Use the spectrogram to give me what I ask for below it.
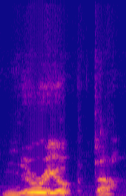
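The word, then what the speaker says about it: Nuriootpa: town that we're going to it's cool it's pronounced nuriopter ah okay it's the it's the barossa valley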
